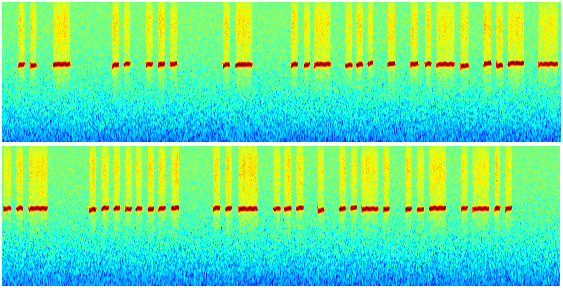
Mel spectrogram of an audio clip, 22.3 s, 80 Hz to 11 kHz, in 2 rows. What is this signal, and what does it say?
Morse code, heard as a whistle, hand-sent with a straight key, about 10 wpm. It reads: IT IS A USEFUX <HH> USEFUL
